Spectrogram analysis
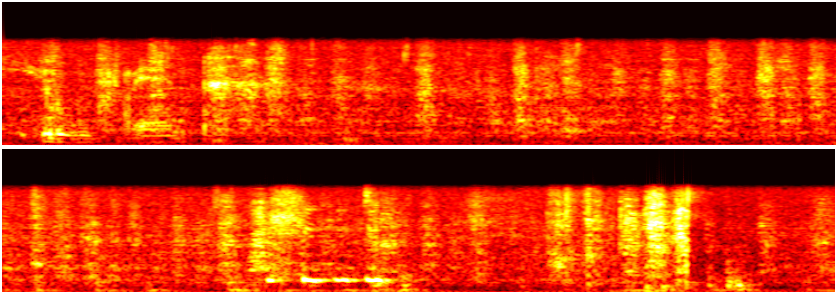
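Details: Pit bull and large German Shepherd play fighting indoors; rapid panting about three breaths a second mixes with brief growls and scuffling, louder toward the end, with a person's voice faintly in the background.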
